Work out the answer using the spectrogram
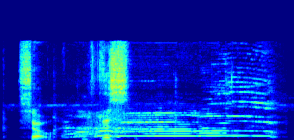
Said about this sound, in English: And by the way, I apologize for any crowing my roosters may be doing.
